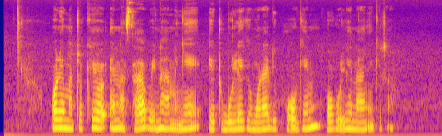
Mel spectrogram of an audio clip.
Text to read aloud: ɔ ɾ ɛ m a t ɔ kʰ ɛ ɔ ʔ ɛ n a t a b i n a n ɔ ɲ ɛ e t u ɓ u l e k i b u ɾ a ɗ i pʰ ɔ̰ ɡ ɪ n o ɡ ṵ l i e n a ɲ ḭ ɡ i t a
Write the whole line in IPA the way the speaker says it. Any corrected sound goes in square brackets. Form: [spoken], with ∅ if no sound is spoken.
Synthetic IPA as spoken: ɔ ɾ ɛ m a t ɔ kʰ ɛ ɔ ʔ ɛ n a [s] a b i n a n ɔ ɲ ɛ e t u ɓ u l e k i [m] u ɾ a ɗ i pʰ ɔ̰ ɡ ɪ n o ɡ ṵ l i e n a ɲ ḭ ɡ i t a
